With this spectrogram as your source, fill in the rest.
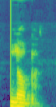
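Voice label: "lob", British English; pronunciations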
